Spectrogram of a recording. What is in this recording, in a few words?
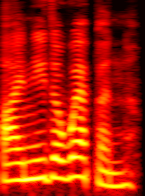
Female Draenei ERROR NEED WEAPON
